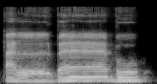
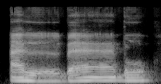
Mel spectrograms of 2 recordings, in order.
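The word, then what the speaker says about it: الباب: Oke, bisa dilihat bahwa contoh albabu. Nah, di situ di huruf lamnya alif lamnya di huruf lamnya itu ada sukun. Nah, itu menunjukkan bahwa lamnya harus dibaca albabu.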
